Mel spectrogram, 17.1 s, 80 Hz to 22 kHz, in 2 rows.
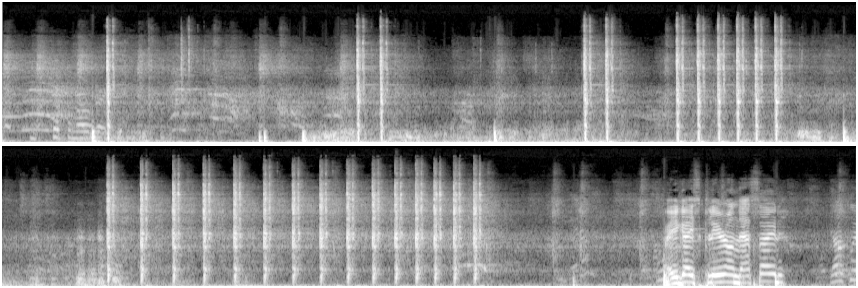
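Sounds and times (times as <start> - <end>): airsoft guns firing: 5.8 - 7.9, 9.6 - 13.5.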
